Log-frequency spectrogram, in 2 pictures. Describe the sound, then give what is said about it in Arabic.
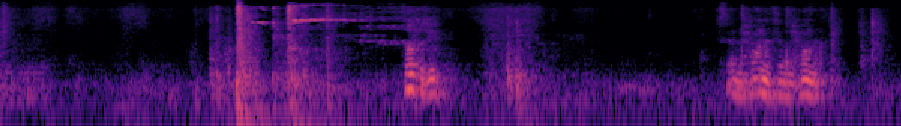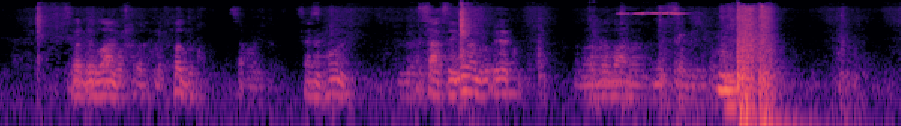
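Sharp knocks on a door come in a few separate bursts, loud, interrupting a religious lesson, while people talk in between and over them. “أعتقد هناك دق لحظة.”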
